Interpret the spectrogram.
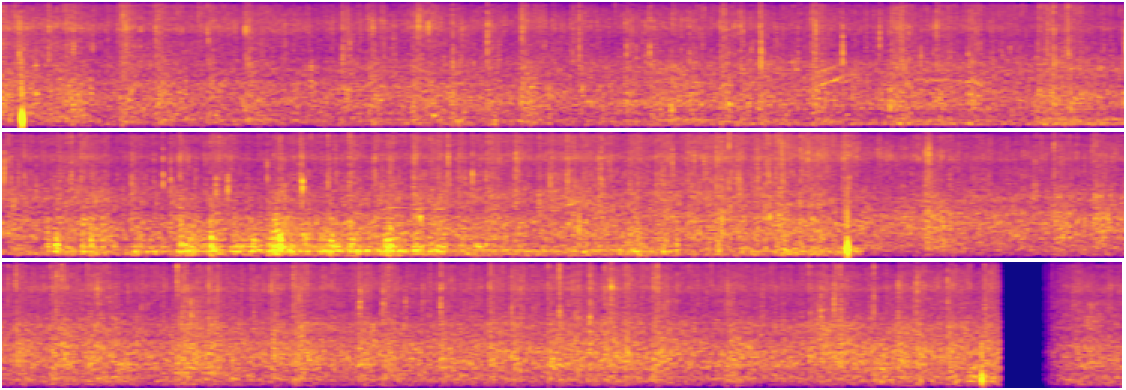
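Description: Steady rain falling on a flat, water-covered concrete rooftop, a dense patter of drops. A low rumble swells and fades from about ten to thirteen seconds in, and the sound cuts out for a moment near the end.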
